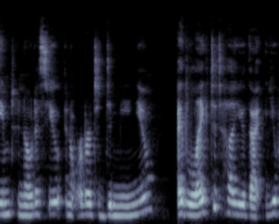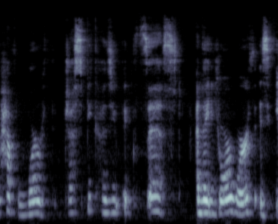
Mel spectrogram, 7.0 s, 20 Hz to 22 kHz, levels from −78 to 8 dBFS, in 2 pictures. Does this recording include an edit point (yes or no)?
yes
